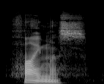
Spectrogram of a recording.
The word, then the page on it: thymus: British English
